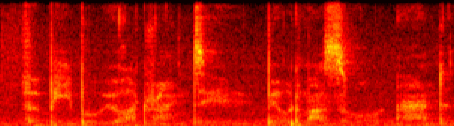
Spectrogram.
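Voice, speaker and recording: Noticeable background noise sits behind a man who is whispering. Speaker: personal trainer. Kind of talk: ASMR personal attention. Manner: soft-spoken; encouraging.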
